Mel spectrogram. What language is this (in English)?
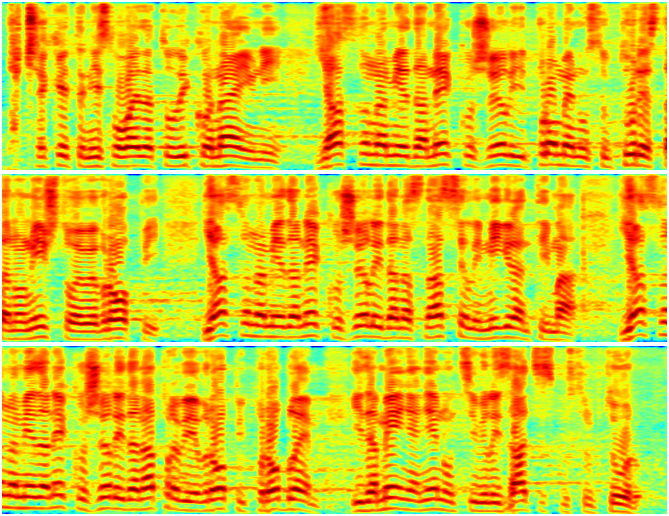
Serbian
